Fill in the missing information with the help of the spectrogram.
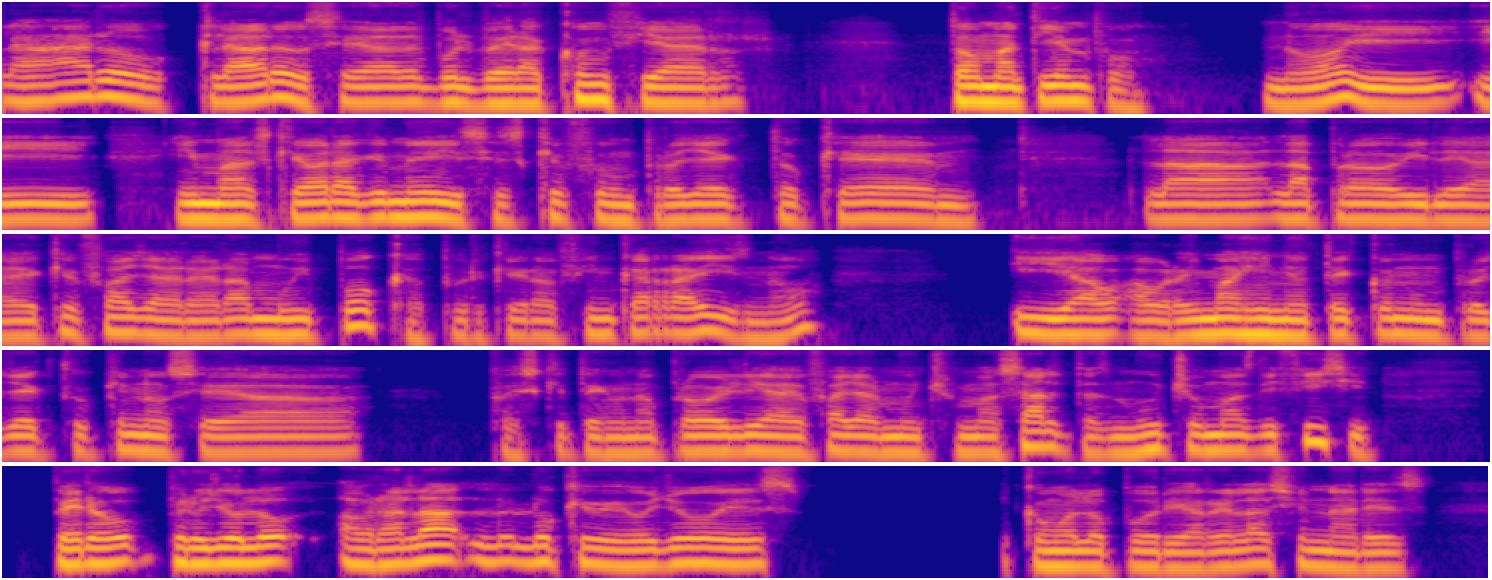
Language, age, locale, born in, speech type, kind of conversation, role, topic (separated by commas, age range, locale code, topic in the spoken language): Spanish, 30-34, es-CO, Colombia, conversation, advice, advisor, ¿Cómo puedo superar el miedo a iniciar un nuevo proyecto después de un fracaso?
